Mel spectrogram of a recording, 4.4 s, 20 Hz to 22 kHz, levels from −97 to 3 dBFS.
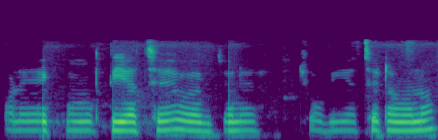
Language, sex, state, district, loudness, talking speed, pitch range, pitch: Bengali, female, West Bengal, Kolkata, -28 LUFS, 110 wpm, 215-225 Hz, 220 Hz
